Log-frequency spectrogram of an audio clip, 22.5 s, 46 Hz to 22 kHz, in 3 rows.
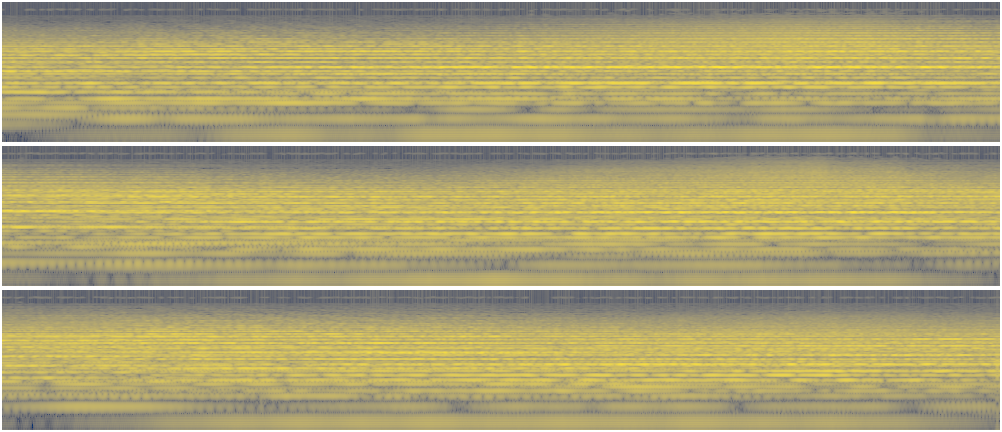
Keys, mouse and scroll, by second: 1.2 ctrl+c, 2.2 click, 5.4 ctrl+v, 6.3 click, 12.9 click, 17.2 click, 21.4 click.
